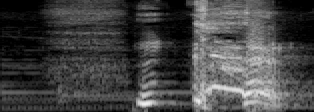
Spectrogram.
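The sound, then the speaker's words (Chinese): An elderly court official coughs while patting his chest after swallowing scalding porridge, giving a short throaty cough and then a longer, rasping, strained cough, loud and alone. “太师拍着胸口咳嗽，因为在场所有人都在看他。”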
